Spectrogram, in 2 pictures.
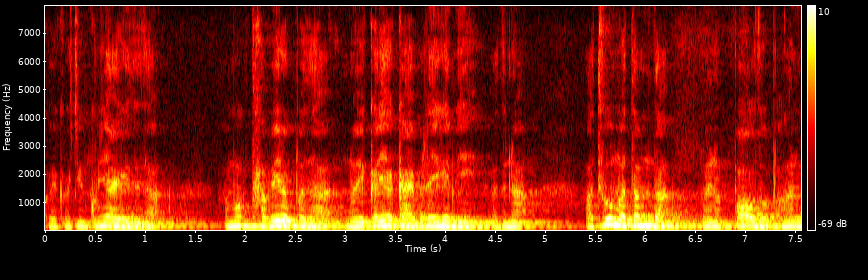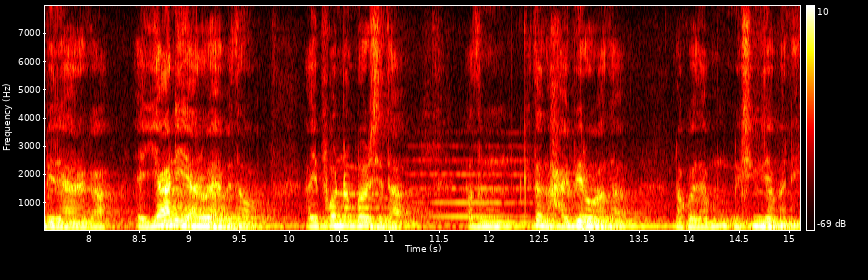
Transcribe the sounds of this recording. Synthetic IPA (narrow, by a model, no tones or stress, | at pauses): ɐkʰojkʰɐk̚t͡ʃiŋkʰunzajɡidudɐː | muk̚tʰabiɾɐk̚pːɐdɐnojkɐɾiɐkajbɐlɐjɡɐniɐdunɐː | tʰumɐtɐmdɐnojnɐpawdupʰaŋɐnbiɾajaɾɐɡɐ | ajanijaɾojhajbɐdow | ɐjpʰonːɐmbɐɾs̬idɐː | dumkʰitɐŋhajbiɾoɡadɐ | nɐkʰojdɐːmuk̚nik̚siŋzabɐni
